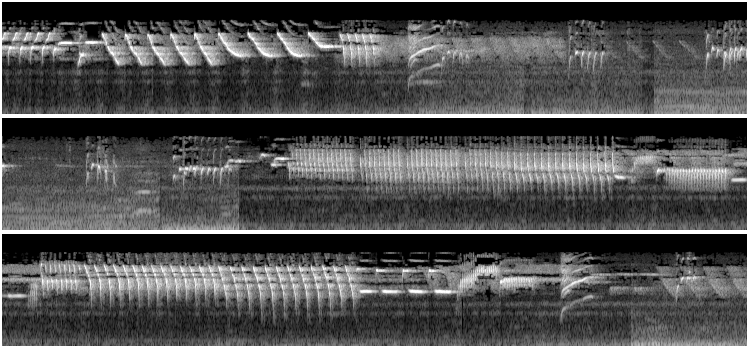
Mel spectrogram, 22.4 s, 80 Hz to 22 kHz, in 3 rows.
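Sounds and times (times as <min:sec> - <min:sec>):
canary song: 0:00.0 - 0:22.3
low rumbling noise: 0:04.2 - 0:09.9, 0:21.2 - 0:22.3.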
